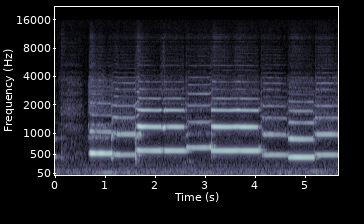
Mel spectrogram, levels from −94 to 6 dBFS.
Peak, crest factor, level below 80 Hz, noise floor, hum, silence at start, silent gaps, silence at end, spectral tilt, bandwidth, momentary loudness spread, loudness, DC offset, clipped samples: -8 dBFS; 14 dB; -52 dBFS; -51 dBFS; none; 0 s; none; 0 s; -3.5 dB/octave; 12 kHz; 9 LU; -22 LUFS; under 0.1%; under 0.1%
